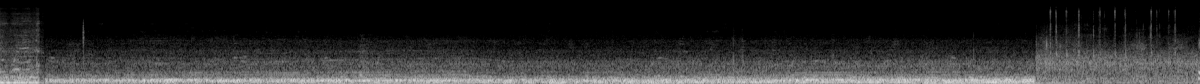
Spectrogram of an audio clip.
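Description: Steady low engine and road rumble heard from inside a moving minibus. A bit of music cuts off at the very start. About ten seconds in, the sound switches abruptly to quieter street noise with faint clicks.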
